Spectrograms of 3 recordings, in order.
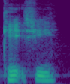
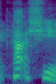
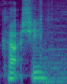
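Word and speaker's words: Cait Sith: know what I'm dumpstering Casey yeah Kashi is how it should be pronounced I believe right okay sir Kachi I don't know yeah it is pronounced Kashi very nice it also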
